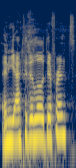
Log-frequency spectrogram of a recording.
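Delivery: high, sweet therapist voice. Pretend. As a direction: gently coax a young patient. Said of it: "act out a possible therapy session".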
